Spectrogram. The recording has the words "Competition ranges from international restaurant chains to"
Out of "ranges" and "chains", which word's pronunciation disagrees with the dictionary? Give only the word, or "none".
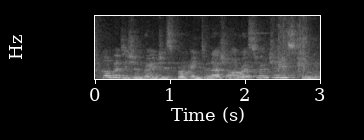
chains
